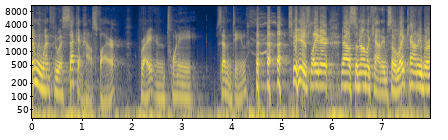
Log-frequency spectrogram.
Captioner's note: laughter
